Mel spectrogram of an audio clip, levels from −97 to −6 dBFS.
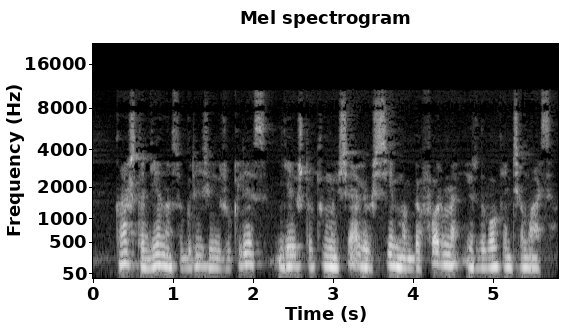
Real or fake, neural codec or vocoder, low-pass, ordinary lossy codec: fake; vocoder, 24 kHz, 100 mel bands, Vocos; 10.8 kHz; MP3, 48 kbps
